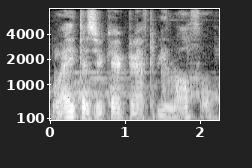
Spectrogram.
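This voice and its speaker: A man's voice: medium pitch, a little fast, gravelly, over music. Wry man chiming in casually. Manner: wry, joking asides. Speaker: co-commentator, host's brother. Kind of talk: casual chat.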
